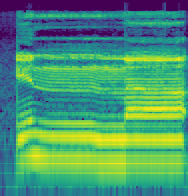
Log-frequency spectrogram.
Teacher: یہاں پہ غنہ کرنا ہے کیونکہ نون کے اوپر تشدید ہے، اور جب بھی نون میں یا میم میں تشدید ہو تو غنہ کرتے ہیں، لہذا یہاں پر غنہ کرنا ہے۔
